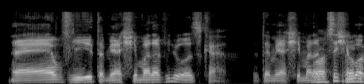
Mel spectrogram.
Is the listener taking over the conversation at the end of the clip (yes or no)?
no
